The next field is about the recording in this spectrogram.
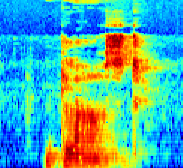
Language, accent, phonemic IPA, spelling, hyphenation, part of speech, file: English, Southern England, /blɑːst/, blast, blast, noun / verb / interjection, LL-Q1860 (eng)-blast.wav
- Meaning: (noun) A violent gust of wind (in windy weather) or apparent wind (around a moving vehicle)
